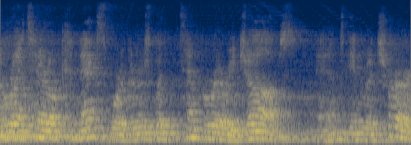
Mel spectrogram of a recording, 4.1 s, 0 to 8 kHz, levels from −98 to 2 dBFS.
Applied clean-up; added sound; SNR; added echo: none; Marimba, xylophone / Wood; 10 dB; reverberation time 0.8 s.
